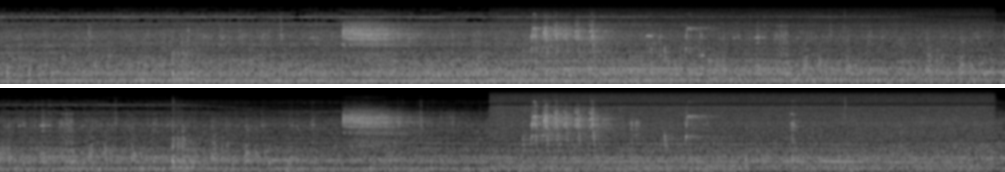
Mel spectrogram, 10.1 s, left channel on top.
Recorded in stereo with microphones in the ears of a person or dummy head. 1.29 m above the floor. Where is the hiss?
10° left (ahead or behind), 5 m.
